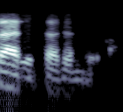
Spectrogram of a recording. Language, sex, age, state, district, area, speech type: Telugu, male, 30-45, Andhra Pradesh, Kurnool, rural, conversation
